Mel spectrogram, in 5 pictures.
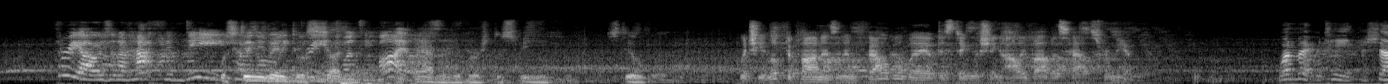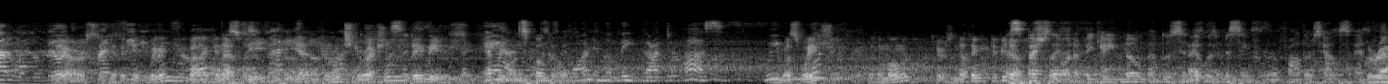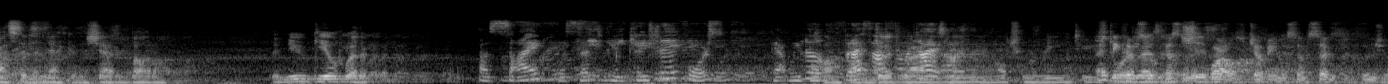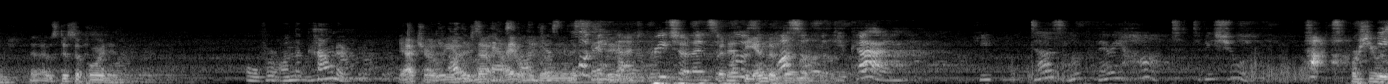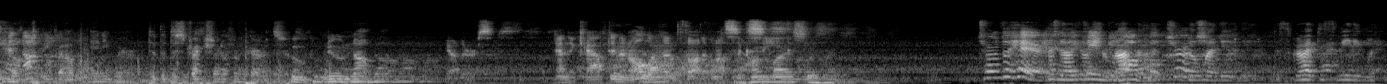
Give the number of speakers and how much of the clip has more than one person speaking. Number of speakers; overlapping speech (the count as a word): seven, about 36%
